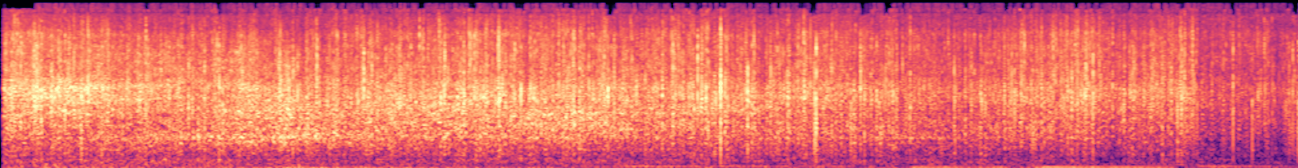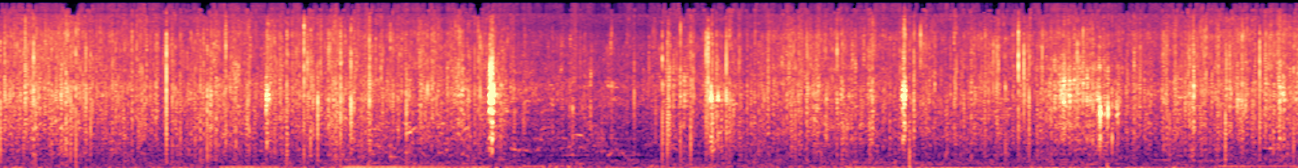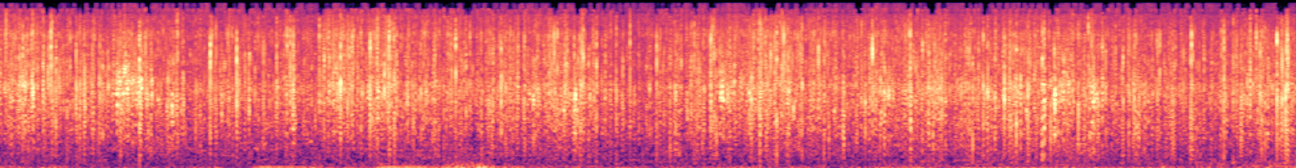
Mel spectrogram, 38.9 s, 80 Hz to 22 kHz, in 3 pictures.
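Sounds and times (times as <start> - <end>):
low rumble: 0.0 - 12.9
sharp raindrop hits: 0.0 - 38.9
steady rain hiss: 0.0 - 38.9.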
